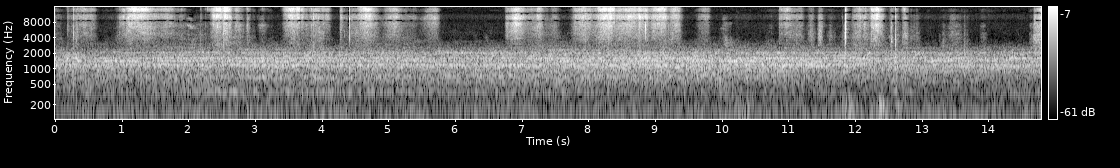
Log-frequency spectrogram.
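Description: Soft rustling of a paperback book being handled, its pages thumbed and opened, over a steady low hum, with a brief thump about twelve seconds in.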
